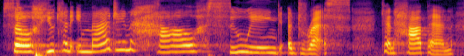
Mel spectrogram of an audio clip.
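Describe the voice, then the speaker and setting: A woman presenting her gene therapy research at an expert panel, explaining slowly and carefully with frequent pauses and fillers. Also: high voice. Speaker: research grant speaker. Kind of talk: scientific panel talk. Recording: reverberant conference hall.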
